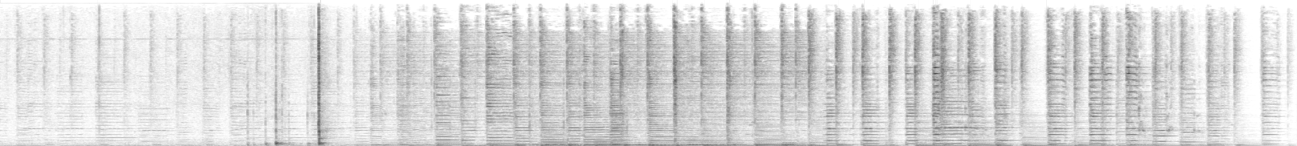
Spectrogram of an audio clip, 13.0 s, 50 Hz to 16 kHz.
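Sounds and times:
sharp knocks: 2.5s - 3.4s
acoustic guitar strumming: 2.5s - 3.8s.

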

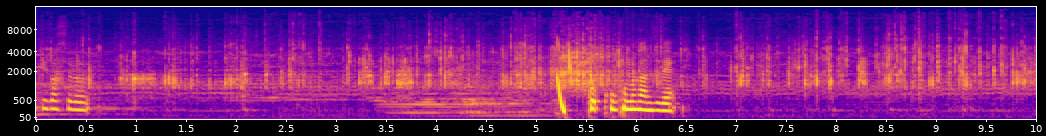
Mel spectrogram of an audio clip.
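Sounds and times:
background music with held notes: 0.0s - 10.0s
toy washing machine rattling: 0.0s - 10.0s.

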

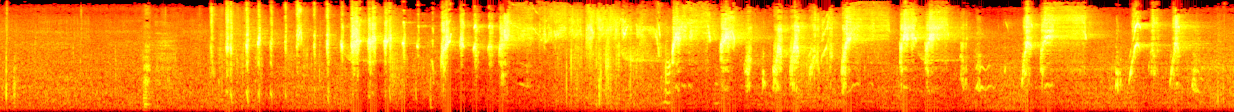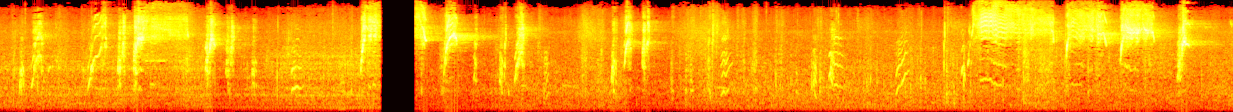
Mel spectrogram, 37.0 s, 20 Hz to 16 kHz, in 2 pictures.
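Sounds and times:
baby monkey screaming: 3.2s - 18.0s, 18.8s - 23.0s, 23.9s - 24.2s, 24.8s - 26.6s, 33.0s - 36.4s.

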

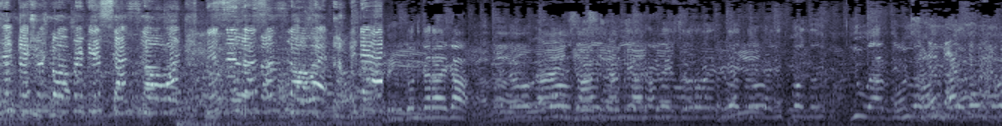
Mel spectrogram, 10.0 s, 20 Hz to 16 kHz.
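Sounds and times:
children talking loudly: 0.0s - 4.0s.

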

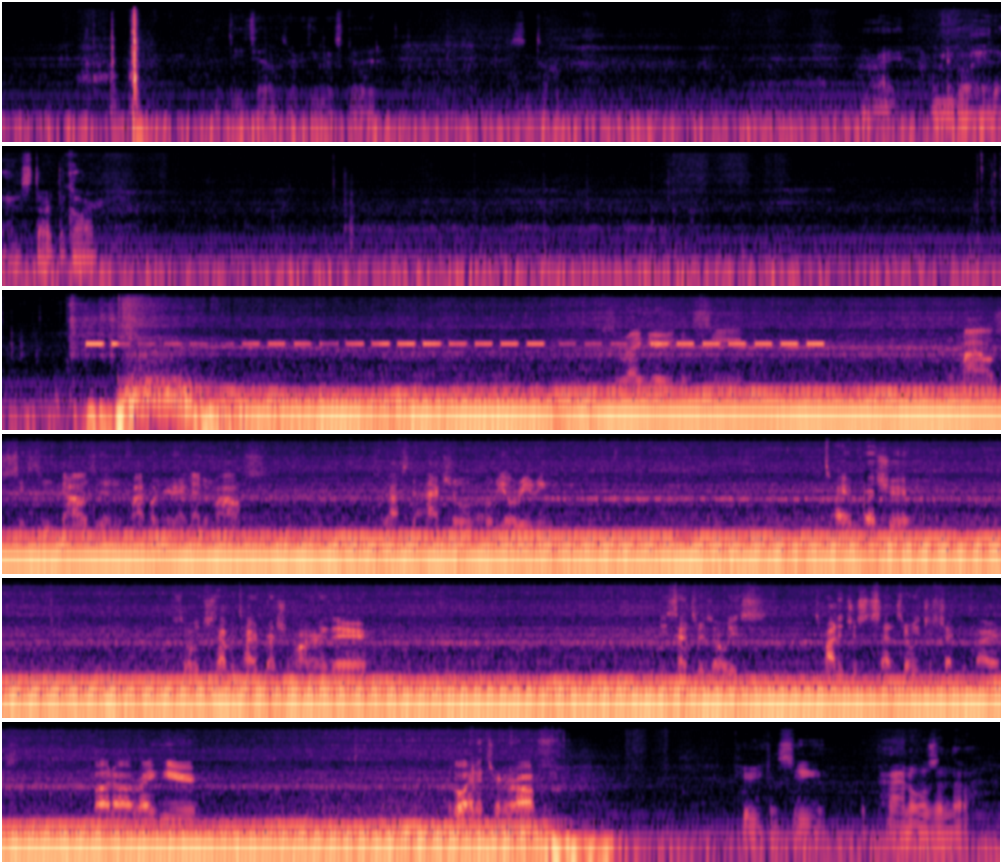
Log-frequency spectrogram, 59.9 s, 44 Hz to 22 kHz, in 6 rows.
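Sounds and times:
low hum: 0.0s - 59.9s
car engine starting and idling: 19.5s - 59.4s
rapid high beeping: 21.9s - 32.2s.

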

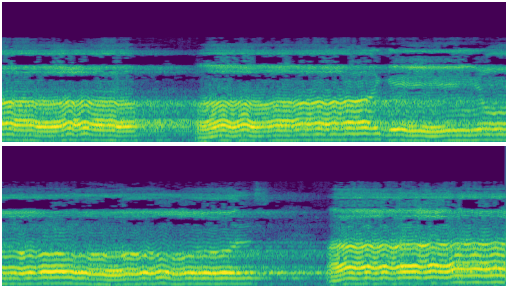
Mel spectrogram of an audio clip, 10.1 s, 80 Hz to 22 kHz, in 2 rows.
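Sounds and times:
liturgical chant: 0.0s - 10.0s.

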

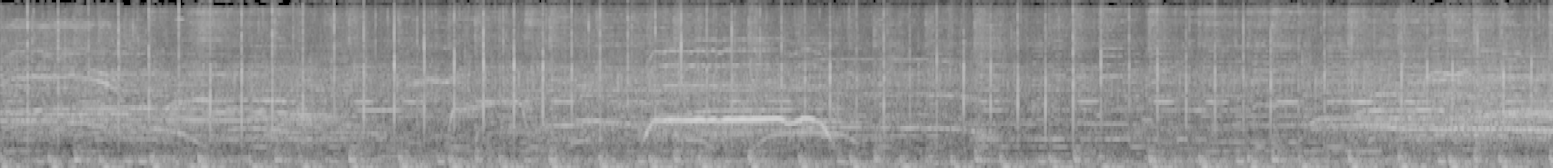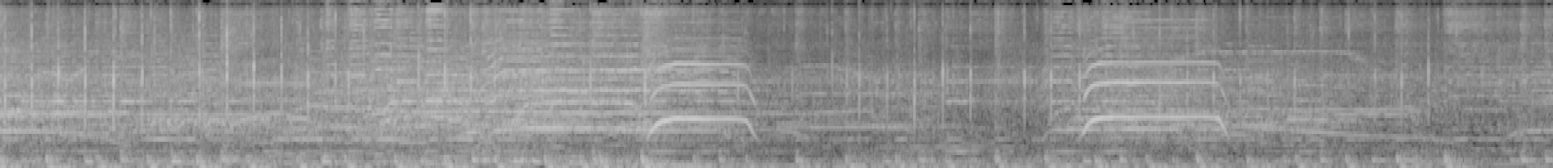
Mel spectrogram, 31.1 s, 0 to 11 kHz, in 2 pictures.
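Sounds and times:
audience cheering and clapping: 0.0s - 31.0s
live band playing: 0.0s - 31.0s.

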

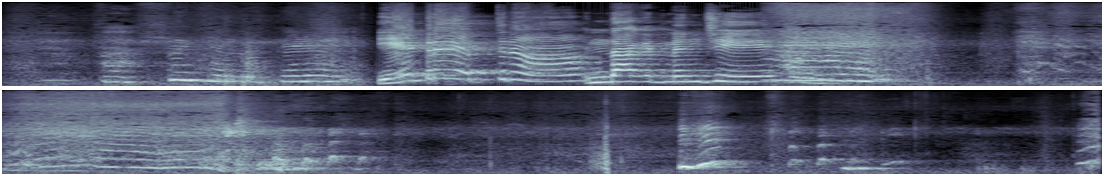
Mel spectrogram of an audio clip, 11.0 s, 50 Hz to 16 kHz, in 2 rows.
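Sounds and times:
breath blowing into valve: 3.8s - 4.8s, 5.5s - 6.8s.

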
